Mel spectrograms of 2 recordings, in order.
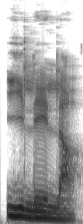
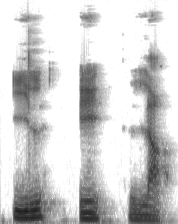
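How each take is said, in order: First: Quick, with "il" bound into "est"; faster, bound together. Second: Slow, each word set apart; slow and careful. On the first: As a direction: run it together at natural speed. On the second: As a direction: spell it out slowly for the learner. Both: Shown as a demonstration. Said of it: "you can say it a bit faster".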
